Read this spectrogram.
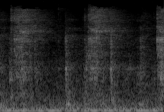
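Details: Club Car DS golf cart front leaf spring before repair, wobbling loose with its spring bushing missing and the suspension sloppy. Irregular dry creaks and squeaks come in bursts as the spring shifts.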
